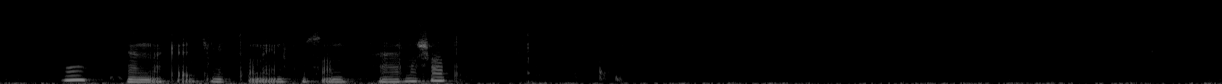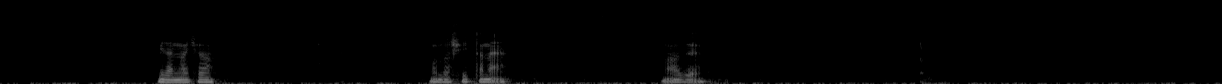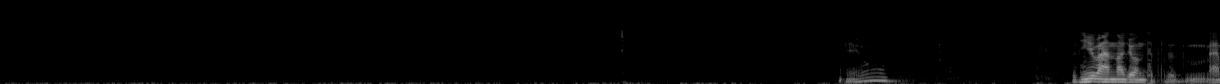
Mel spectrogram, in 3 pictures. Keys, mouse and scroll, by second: 0.6 click, 2.8 2, 4.3-5.0 typing, 4.6 click, 5.9 middle click, 6.2 F2, 7.8 click, 15.8 ctrl+click, 17.4 right click, 18.1-24.3 drag, 24.3 click, 32.8 click, 34.9 click, 35.2 right click, 36.0 click.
